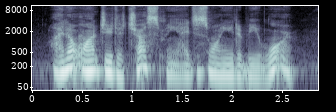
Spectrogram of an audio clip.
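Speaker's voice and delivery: very sweet, sugary, inviting, coaxing voice. A figure holding out a hand invites someone in from the cold, sweet, soft voice. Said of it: "in a very sweet, soft voice".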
